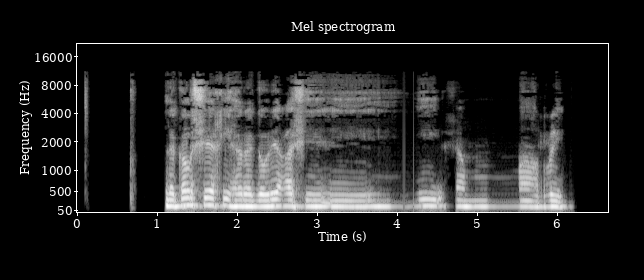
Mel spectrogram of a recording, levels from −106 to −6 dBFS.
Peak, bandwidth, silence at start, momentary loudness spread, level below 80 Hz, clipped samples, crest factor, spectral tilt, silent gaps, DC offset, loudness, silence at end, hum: -2 dBFS; 9.6 kHz; 0.65 s; 12 LU; -56 dBFS; under 0.1%; 16 dB; -6.5 dB/octave; 0.74-1.08 s; under 0.1%; -17 LUFS; 0.5 s; none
